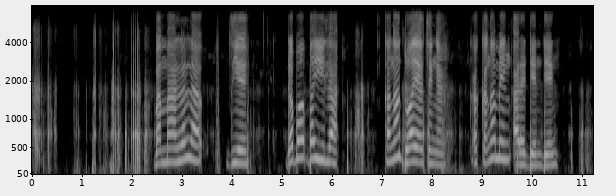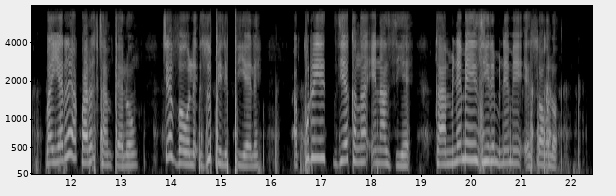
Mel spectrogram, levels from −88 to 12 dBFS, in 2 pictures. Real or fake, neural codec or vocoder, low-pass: real; none; 7.2 kHz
